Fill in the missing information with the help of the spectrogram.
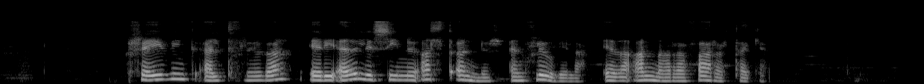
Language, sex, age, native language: Icelandic, female, 40-49, Icelandic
